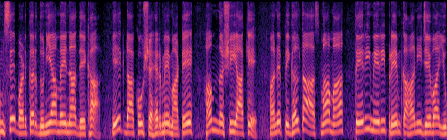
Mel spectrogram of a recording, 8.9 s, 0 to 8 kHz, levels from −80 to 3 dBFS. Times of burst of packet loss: none

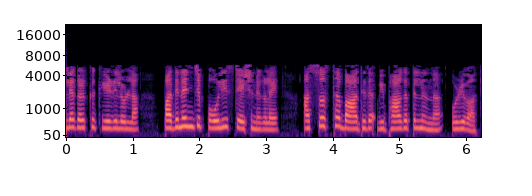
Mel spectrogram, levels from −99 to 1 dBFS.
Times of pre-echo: 0.34

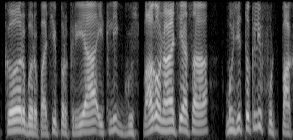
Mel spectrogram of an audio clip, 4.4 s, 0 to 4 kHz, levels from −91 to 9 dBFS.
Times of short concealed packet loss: 1.54-1.57

